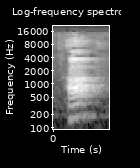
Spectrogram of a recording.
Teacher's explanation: आ बोलेंगे तो मात्रा थोड़ी लंबी खींचेगी, आ तो उसको समय ज्यादा लग रहा है तो वो दीर्घ स्वर कहा जाता है आ।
